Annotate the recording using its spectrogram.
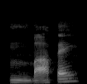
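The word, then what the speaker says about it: Mbappé: Oh boy, Kylian Mbappe. Oh. The last name is spelled Mbappe.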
